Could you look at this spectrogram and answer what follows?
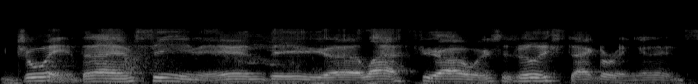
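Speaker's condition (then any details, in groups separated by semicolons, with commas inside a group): Cerebral palsy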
